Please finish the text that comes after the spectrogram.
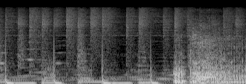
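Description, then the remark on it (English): A tiger roars loudly, a deep rumbling growl with pulsing low harmonics that swells into a harsher, noisier snarl near the end. No one speaks. “Now, the correct answer was a tiger.”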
